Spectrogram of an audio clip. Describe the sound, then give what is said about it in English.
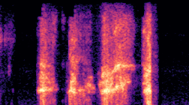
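Four sharp dog barks at a ringing doorbell, in an irregular burst, each loud and short with brief pauses between them, and no voices or other sounds around them. “Of course, my doorbell rings, so dogs are allowed to bark.”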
